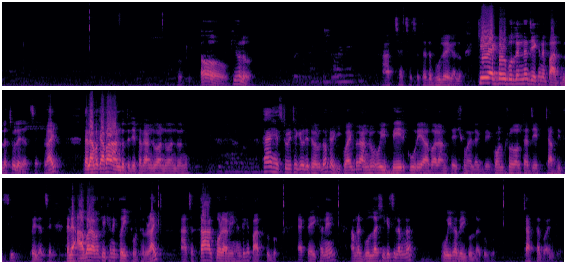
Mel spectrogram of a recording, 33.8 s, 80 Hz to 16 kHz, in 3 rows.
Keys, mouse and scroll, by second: 0.4 ctrl+z, 1.6-6.0 drag, 13.6 ctrl+z, 15.9 ctrl+alt+z, 25.5 click, 27.9-33.7 drag.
